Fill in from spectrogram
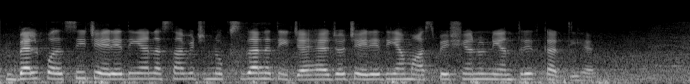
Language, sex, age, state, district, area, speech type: Punjabi, female, 18-30, Punjab, Mohali, urban, read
